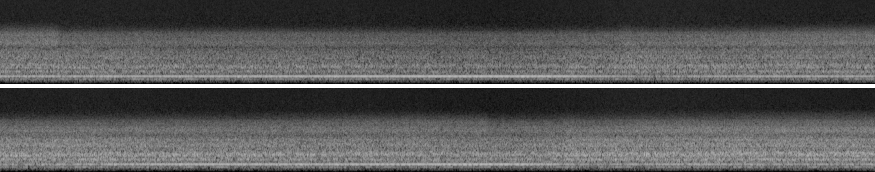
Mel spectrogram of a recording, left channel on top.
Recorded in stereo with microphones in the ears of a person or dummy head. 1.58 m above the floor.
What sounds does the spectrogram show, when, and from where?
Only background noise.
